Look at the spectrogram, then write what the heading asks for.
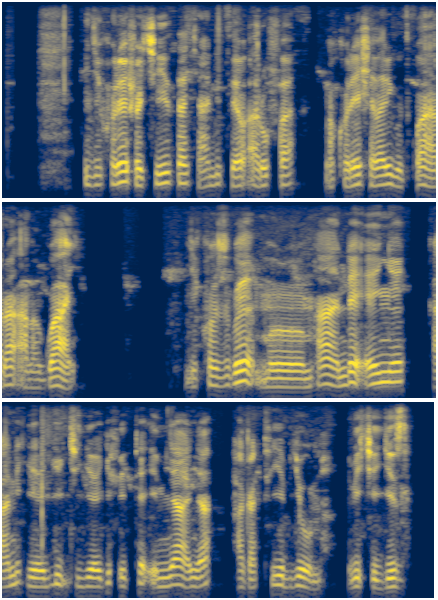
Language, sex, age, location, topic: Kinyarwanda, male, 18-24, Huye, health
